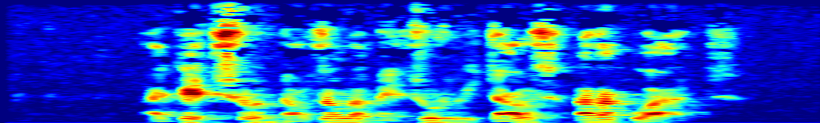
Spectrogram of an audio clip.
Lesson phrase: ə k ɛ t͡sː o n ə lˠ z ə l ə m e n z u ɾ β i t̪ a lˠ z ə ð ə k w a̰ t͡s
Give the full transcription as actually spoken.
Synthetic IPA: ə k ɛ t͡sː o n ə lˠ z ə l ə m e n z u ɾ β i t̪ a lˠ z ə ð ə k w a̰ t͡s

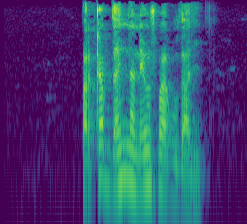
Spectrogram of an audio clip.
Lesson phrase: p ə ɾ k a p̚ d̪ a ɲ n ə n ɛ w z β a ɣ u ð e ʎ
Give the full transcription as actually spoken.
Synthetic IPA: p ə ɾ k a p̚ d̪ a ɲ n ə n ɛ w z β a ɣ u ð a ʎ

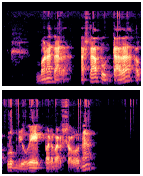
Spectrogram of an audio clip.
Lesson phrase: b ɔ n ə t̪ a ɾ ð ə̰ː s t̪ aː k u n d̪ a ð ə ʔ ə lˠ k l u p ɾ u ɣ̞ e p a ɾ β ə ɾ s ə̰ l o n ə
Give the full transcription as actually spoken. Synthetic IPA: b ɔ n ə t̪ a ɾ ð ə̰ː s t̪ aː p u n t̪ a ð ə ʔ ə lˠ k l u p ʎ u ɣ̞ e p ə ɾ β ə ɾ s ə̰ l o n ə

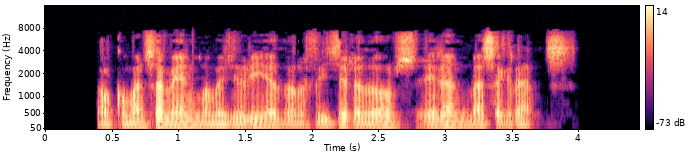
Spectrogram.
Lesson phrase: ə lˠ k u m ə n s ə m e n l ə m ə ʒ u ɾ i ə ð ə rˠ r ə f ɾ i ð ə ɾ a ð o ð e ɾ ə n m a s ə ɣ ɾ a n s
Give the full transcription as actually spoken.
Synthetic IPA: ə lˠ k u m ə n s ə m e n l ə m ə ʒ u ɾ i ə ð ə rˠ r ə f ɾ i ʒ ə ɾ ə ð o z e ɾ ə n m a s ə ɣ ɾ a n s

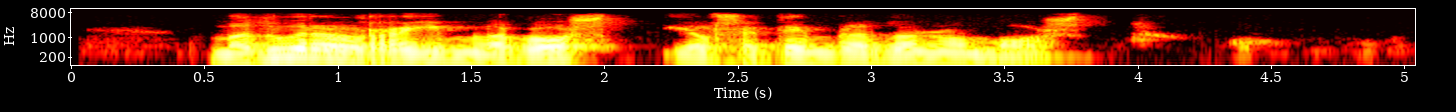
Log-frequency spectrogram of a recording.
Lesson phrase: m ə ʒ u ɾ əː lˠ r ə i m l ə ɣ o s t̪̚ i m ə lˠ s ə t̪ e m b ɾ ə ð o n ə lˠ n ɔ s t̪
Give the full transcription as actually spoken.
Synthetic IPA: m ə ð u ɾ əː lˠ r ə i m l ə ɣ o s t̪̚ i ə lˠ s ə t̪ e m b ɾ ə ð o n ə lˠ m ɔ s t̪

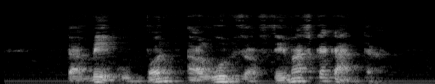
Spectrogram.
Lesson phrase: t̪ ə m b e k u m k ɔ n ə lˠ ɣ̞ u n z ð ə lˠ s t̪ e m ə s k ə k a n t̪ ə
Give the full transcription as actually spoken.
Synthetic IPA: t̪ ə m b e k u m p ɔ n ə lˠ ɣ̞ u n z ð ə lˠ s t̪ e m ə s k ə k a n t̪ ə

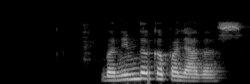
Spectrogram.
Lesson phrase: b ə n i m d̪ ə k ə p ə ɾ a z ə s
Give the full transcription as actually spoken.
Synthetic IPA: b ə n i m d̪ ə k ə p ə ʎ a ð ə s

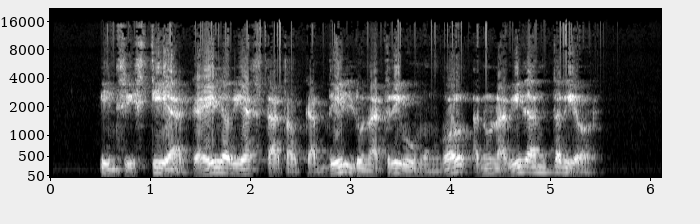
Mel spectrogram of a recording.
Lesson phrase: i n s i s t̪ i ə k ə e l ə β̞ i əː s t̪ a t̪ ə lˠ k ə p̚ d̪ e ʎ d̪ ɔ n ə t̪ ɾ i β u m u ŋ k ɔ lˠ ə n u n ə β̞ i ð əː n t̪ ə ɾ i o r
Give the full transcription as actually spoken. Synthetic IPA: i n s i s t̪ i ə k ə e ʎ ə β̞ i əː s t̪ a t̪ ə lˠ k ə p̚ d̪ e ʎ d̪ u n ə t̪ ɾ i β u m u ŋ ɡ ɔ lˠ ə n u n ə β̞ i ð əː n t̪ ə ɾ i o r

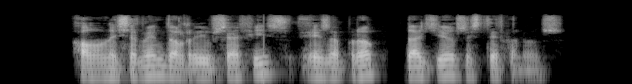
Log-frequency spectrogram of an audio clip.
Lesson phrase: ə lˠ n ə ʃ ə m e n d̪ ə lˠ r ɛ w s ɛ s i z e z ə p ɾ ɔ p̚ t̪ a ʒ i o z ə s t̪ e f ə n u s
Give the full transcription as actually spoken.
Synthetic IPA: ə lˠ n ə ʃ ə m e n d̪ ə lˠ r i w s ɛ f i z e z ə p ɾ ɔ p̚ d̪ a ʒ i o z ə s t̪ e f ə n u s

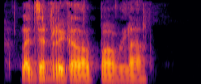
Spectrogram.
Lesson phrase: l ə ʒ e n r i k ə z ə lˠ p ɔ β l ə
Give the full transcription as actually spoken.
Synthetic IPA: l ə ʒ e n r i k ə ð ə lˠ p ɔ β l ə

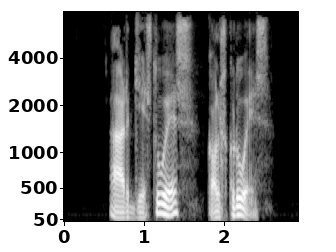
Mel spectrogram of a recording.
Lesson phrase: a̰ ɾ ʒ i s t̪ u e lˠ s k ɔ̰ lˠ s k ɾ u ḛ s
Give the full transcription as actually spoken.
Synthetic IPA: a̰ ɾ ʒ e s t̪ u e s k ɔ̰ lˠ s k ɾ u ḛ s

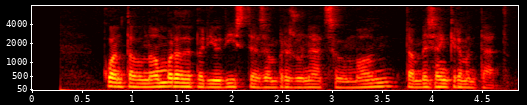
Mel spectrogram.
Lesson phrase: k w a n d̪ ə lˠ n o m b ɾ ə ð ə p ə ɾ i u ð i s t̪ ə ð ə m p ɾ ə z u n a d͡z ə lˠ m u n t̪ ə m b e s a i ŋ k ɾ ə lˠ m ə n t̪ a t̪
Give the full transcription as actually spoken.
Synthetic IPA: k w a n t̪ ə lˠ n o m b ɾ ə ð ə p ə ɾ i u ð i s t̪ ə z ə m p ɾ ə z u n a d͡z ə lˠ m o n t̪ ə m b e s a i ŋ k ɾ ə m ə n t̪ a t̪

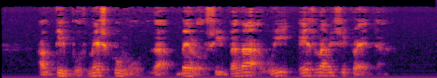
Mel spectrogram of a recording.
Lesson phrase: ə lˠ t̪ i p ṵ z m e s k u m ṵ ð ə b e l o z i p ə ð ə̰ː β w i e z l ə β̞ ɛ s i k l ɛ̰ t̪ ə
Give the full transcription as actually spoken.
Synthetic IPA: ə lˠ t̪ i p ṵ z m e s k u m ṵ ð ə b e l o s i p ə ð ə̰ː β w i e z l ə β̞ i s i k l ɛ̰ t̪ ə

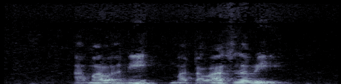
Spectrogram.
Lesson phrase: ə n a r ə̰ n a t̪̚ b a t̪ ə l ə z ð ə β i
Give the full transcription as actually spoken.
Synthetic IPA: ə m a l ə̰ n i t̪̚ m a t̪ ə l a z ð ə β i

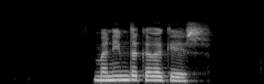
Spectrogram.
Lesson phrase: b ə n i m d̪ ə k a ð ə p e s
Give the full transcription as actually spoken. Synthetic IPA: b ə n i m d̪ ə k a ð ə k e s

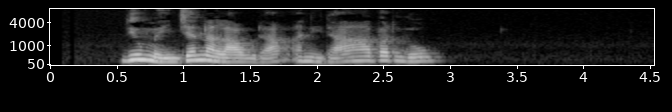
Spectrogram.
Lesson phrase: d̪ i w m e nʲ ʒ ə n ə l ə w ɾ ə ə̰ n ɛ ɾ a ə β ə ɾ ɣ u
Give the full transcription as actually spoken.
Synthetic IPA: d̪ i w m e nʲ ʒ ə n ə l a w ɾ ə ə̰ n i ɾ a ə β ə ɾ ð u

